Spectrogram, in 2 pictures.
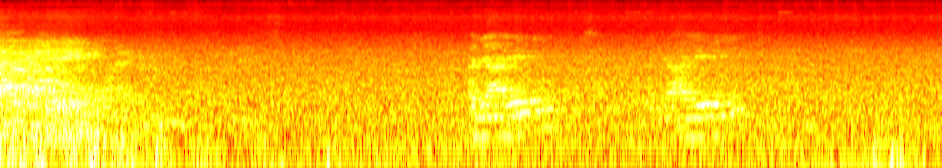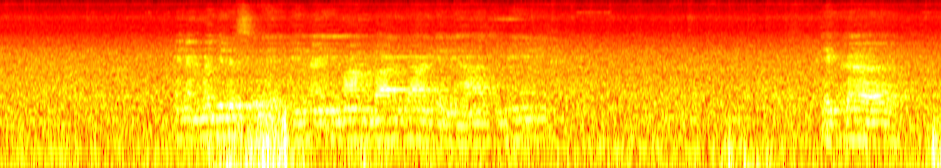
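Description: A man speaks with emotion through a microphone, in short phrases with long pauses.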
